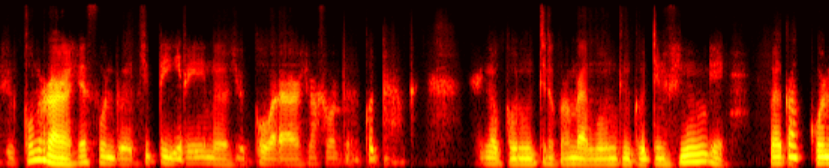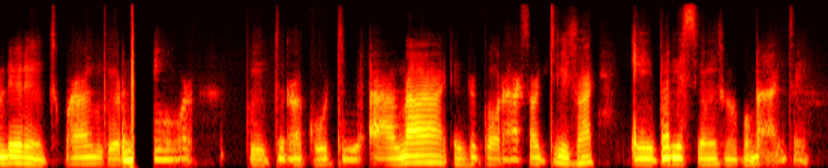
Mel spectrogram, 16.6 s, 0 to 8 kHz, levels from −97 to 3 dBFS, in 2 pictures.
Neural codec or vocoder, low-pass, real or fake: codec, 16 kHz, 0.5 kbps, X-Codec, HuBERT features, trained on general audio; 7.2 kHz; fake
